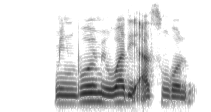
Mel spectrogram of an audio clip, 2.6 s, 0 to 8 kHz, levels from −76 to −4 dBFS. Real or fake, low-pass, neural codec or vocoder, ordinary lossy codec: real; 7.2 kHz; none; Opus, 24 kbps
